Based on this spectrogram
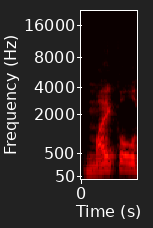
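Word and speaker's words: Mykle: It's Michael Shortino, spelt phonetically. So it's M-Y-K-L-E, short, you know.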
